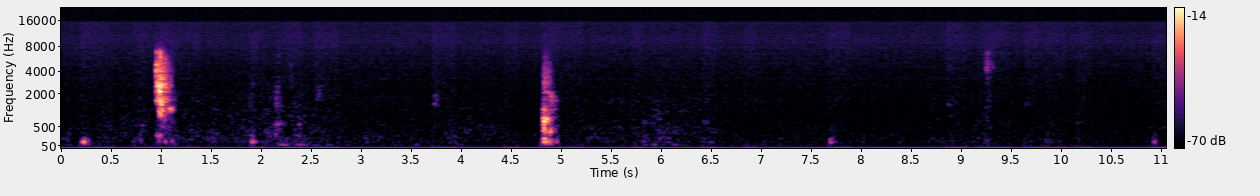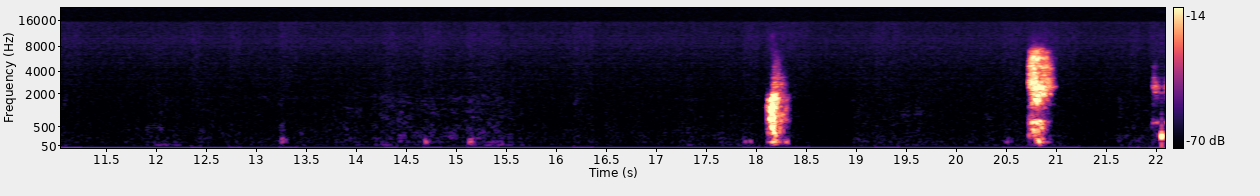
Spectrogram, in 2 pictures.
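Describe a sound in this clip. Fabric rustles softly in brief bursts.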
